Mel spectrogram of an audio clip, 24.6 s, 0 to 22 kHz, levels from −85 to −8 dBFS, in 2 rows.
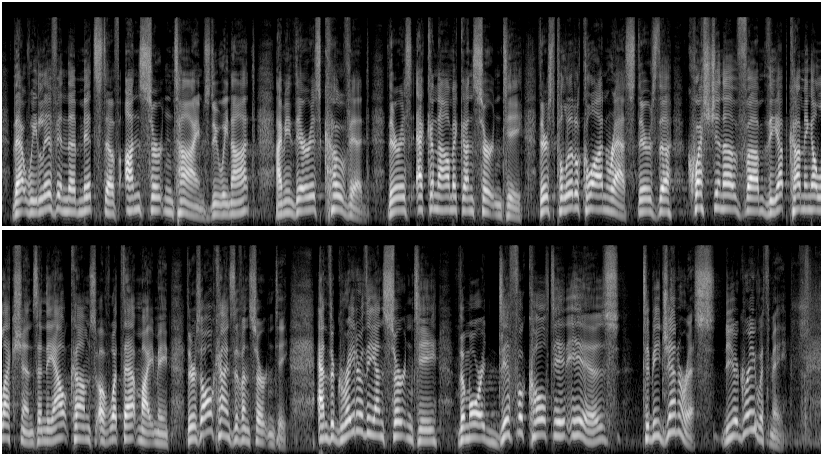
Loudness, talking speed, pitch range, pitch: -23 LUFS, 155 wpm, 170-220 Hz, 195 Hz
